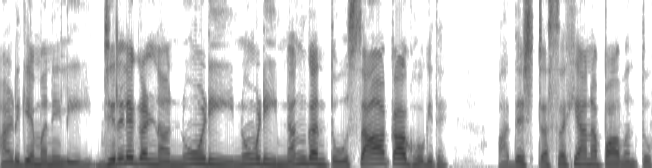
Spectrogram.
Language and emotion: Kannada, disgusted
